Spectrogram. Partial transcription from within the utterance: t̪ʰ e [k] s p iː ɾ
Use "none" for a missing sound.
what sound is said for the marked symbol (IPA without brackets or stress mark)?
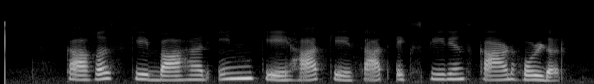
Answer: k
